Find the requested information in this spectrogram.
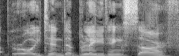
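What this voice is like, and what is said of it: Mixed Irish and Cockney accent. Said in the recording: “His accent is now a strange mix between his previous Irish accent and Billy's Cockney slur.”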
